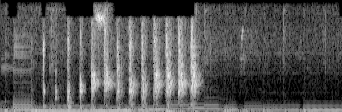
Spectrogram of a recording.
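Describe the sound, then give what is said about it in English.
A rapid burst of about a dozen loud knocks on a door, quick and insistent, over a steady low hum that continues after the knocking stops. “They're knocking at this time right now.”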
